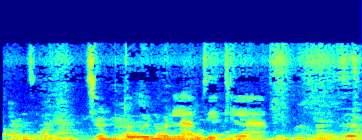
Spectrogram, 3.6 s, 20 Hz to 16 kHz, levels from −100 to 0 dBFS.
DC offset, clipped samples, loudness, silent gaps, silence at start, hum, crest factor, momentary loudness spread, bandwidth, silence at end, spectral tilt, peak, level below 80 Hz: under 0.1%; under 0.1%; -28 LUFS; none; 0.05 s; none; 16 dB; 11 LU; 11.5 kHz; 0 s; -5.5 dB/octave; -12 dBFS; -52 dBFS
